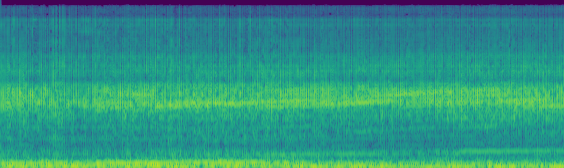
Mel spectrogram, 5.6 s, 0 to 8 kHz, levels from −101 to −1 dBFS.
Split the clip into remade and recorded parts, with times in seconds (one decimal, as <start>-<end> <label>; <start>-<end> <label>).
0.0-5.6 remade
